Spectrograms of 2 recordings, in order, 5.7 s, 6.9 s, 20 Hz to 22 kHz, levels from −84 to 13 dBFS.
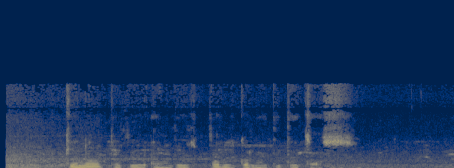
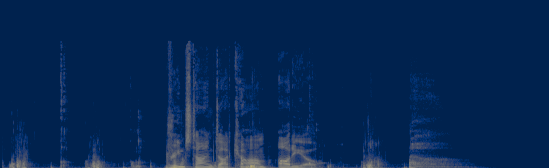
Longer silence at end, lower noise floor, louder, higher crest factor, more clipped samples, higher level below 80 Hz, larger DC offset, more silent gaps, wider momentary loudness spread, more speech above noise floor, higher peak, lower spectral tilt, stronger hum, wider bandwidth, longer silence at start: second, 0 s vs 1.3 s; second, -49 dBFS vs -85 dBFS; first, -28 LUFS vs -34 LUFS; second, 18 dB vs 28 dB; neither; about the same, -52 dBFS vs -50 dBFS; neither; neither; second, 15 LU vs 26 LU; second, 22 dB vs 54 dB; second, -10 dBFS vs -6 dBFS; about the same, -5.5 dB/octave vs -6.5 dB/octave; neither; second, 11.5 kHz vs 16.5 kHz; about the same, 0.05 s vs 0.1 s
